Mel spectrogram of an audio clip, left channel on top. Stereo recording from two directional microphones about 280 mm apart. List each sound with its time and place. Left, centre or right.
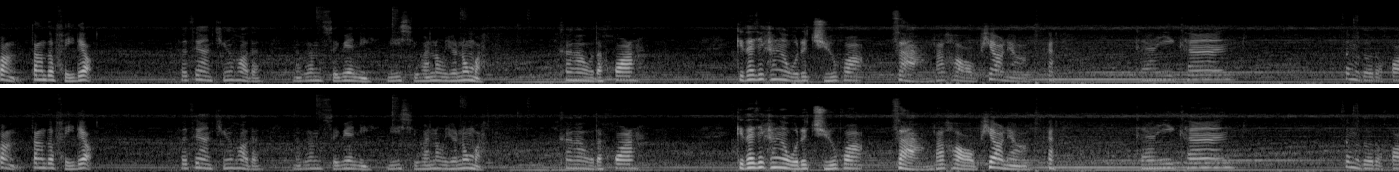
0.0 s speech: centre
13.5 s speech: centre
